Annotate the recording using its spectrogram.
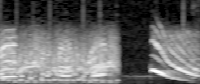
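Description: Cartoon sound effects: a busy flurry of short chirps and squawks lasting about a second, then a falling whistle glide near the end.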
